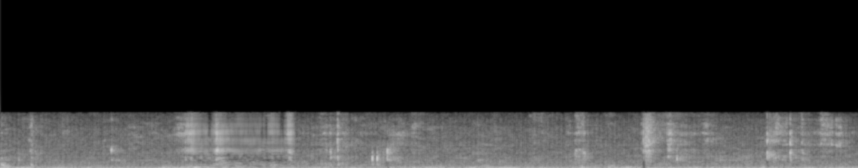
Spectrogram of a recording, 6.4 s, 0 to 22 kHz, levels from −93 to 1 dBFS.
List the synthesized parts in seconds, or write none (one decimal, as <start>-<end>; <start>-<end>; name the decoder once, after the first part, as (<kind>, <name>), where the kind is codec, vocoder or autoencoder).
1.4-2.2 (vocoder, BigVGAN v2)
